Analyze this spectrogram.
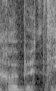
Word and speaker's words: Rebetez: Que ça soit dit, c'est Alain Rebeté.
